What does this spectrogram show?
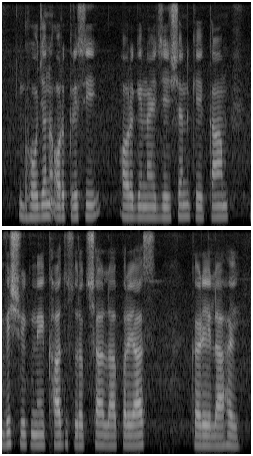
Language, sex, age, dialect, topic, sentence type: Magahi, male, 25-30, Western, agriculture, statement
